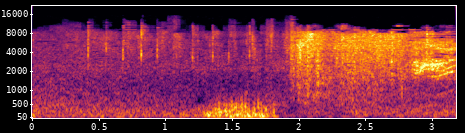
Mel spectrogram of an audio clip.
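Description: A dog splashes across shallow water.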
